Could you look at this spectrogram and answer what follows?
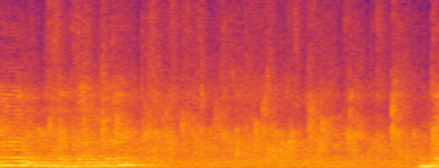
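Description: Applause from the audience at an award ceremony for school toppers in Raichur, a dense, steady patter of clapping that continues throughout, with voices heard under it.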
